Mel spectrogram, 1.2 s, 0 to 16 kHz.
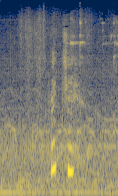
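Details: Female Vizsla puppy, 13 weeks old, at playtime with friends: two brief, squeaky whimpers in quick succession, each a clean tone lasting a fraction of a second, over low background hum.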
